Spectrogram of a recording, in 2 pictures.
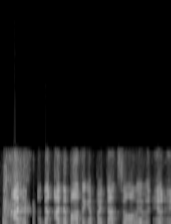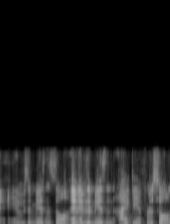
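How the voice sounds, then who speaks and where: Mumbling at a very fast pace, the speaker uses lively intonation. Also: man. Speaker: podcast host. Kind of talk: casual chat.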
